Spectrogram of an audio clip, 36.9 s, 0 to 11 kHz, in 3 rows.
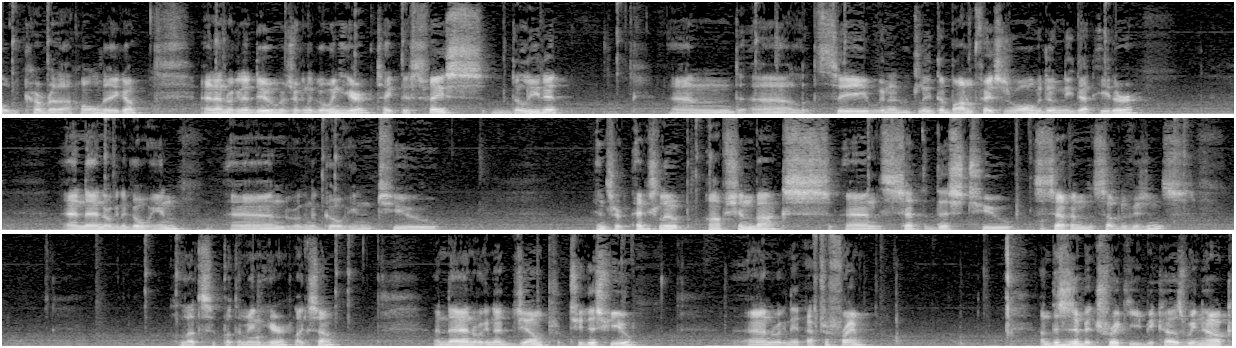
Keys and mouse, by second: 0.5-2.1 alt+drag, 2.8 right click, 4.0 click, 4.9 Delete, 6.2-7.5 alt+drag, 8.3 click, 9.6 Delete, 11.0-13.4 alt+drag, 20.9 click, 22.5 7, 26.1 click, 27.9 click, 30.0 space, 30.9 f, 33.6 alt+middle click.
